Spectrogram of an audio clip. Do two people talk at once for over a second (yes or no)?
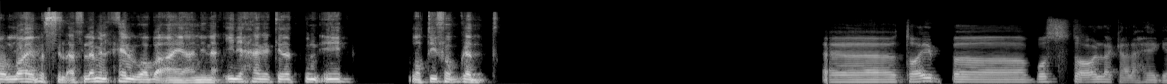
no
